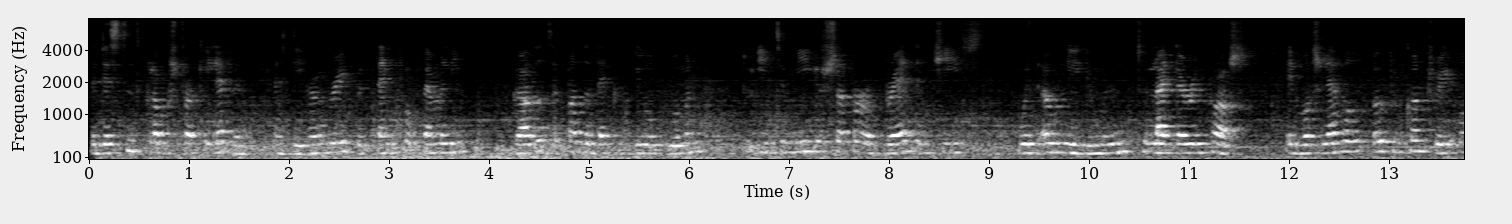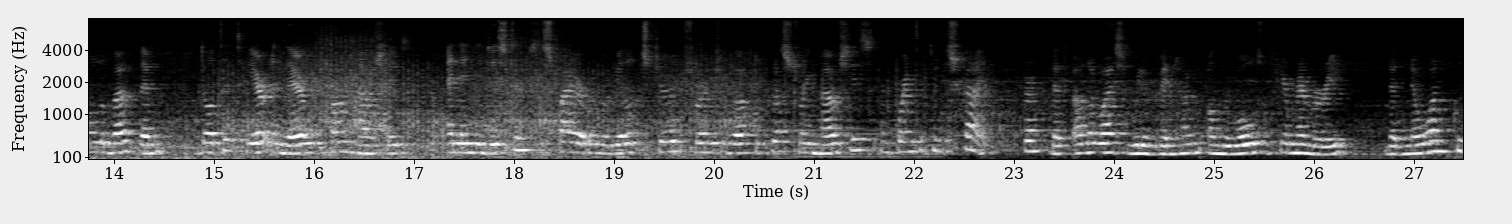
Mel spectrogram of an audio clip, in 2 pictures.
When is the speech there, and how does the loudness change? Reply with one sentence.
The speech can be heard from 0.0 to 27.4 s, at a steady volume.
